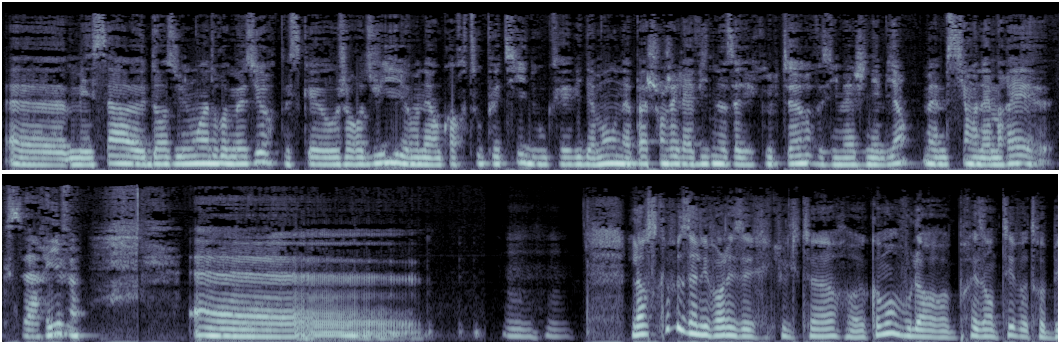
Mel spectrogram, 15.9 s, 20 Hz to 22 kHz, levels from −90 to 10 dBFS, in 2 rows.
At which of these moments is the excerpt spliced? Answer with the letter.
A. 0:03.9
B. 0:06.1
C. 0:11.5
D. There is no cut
C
